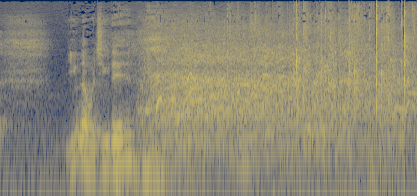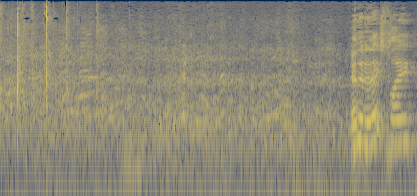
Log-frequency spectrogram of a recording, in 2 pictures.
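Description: An audience laughs and applauds loudly.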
